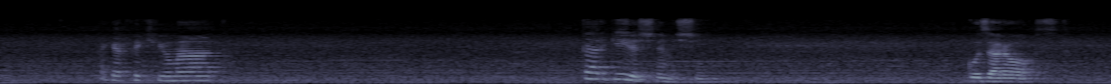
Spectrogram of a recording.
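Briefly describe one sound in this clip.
An older woman speaks slowly and calmly in short phrases, heard close through a phone microphone.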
